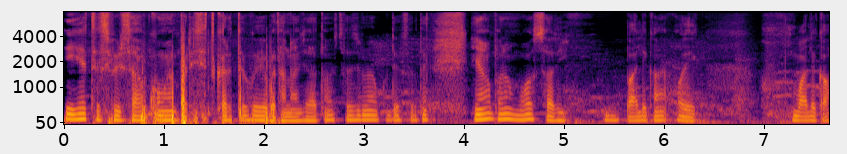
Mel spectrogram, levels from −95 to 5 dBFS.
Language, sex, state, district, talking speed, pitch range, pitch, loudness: Hindi, male, Chhattisgarh, Kabirdham, 225 wpm, 105-125 Hz, 115 Hz, -23 LUFS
